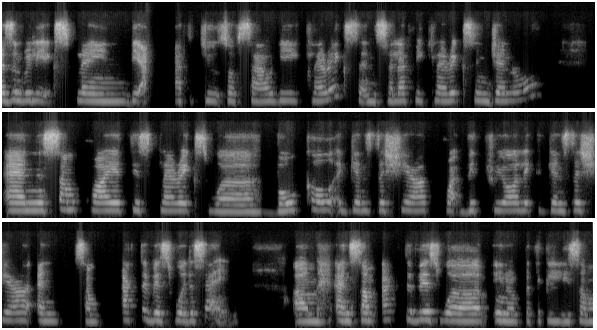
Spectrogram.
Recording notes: This public talk was conducted online via Zoom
